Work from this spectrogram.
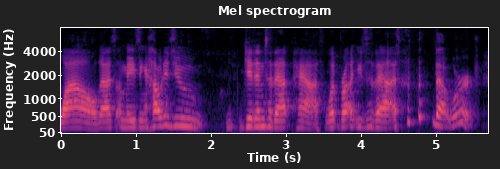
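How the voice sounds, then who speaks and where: A woman with an American accent has a normal speaking voice at a medium pitch. She speaks at a fairly slow pace with ordinary pitch variation. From Minnesota, US Midwest. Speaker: oral history interviewer. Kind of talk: oral history interview.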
